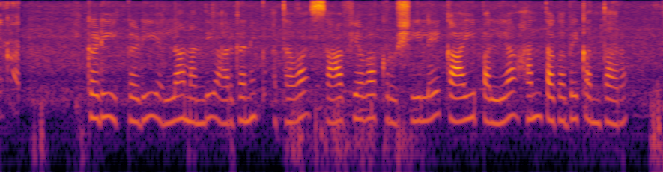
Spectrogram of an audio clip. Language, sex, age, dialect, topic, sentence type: Kannada, female, 18-24, Northeastern, agriculture, statement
